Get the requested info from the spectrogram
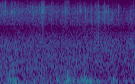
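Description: Wind buffeting the microphone over surf washing around sea-ledge rocks, a steady rushing noise with uneven low rumbles.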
